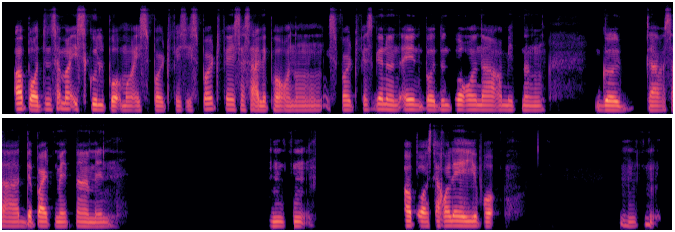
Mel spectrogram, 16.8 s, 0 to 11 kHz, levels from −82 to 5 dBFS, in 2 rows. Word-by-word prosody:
Opo, 155 -5 +7
dun 155 +4 -6
sa 160 - -2
mga 160 - +2
school 145 0 +1
po, - - +2
mga 130 -1 -2
sport 125 -1 -2
fest-sport 130 +5 -3
fest, 145 -2 -2
sasali 125 -1 0
po 125 - +1
ako - - -2
ng 125 +1 -6
sport 140 -1 -4
fest 145 - -6
gano'n. 150 -3 +1
Ayun 145 -1 +3
po, 135 -1 +1
dun 135 +1 -4
po 145 - +4
ako 140 0 +1
nakakamit 135 -1 -2
ng 130 -1 -2 0.9
gold, 130 +2 +4 0.2
tapos 130 -1 -2
sa 130 0 -1
department 130 -1 +2
namin. 120 -1 -2 1.9
Mhm. 130 0 -4 1.1
Opo, 135 -1 +4
sa 135 - -2
kolehiyo 140 -1 +4
po. 130 -1 +2 1.6
Mhm. 150 - -10
130 Hz, 125 wpm, -24 LUFS, 125-140 Hz, 1.9 s, Opo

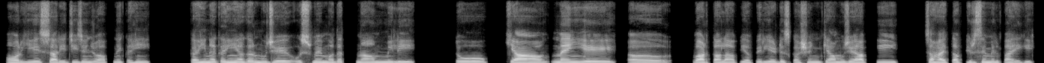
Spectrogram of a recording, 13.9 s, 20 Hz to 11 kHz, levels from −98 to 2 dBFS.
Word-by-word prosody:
और 185 0 +2
ये 190 +2 -2
सारी 190 +2 +2
चीज़ें 205 0 -2
जो 200 - -2
आपने 190 0 -4
कहीं, 175 -1 -3 0.6
कहीं 200 0 +2
न 230 +2 +2
कहीं 225 +1 +2
अगर 225 0 0
मुझे 215 +1 +1
उसमें 225 +1 +1
मदद 205 0 0 0.2
ना 200 0 +1
मिली 185 -4 0 0.6
तो 205 -1 +1 0.3
क्या 200 -1 +5 0.4
मैं 205 0 +4
ये 195 -1 +2 0.2
अ, - - -4 0.8
वार्तालाप 180 -1 +2
या 180 0 -2
फ़िर 185 +2 -6
ये 190 0 0
डिस्कशन 180 +2 -1
क्या 195 -2 +1
मुझे 195 0 0
आपकी 195 +1 -4 0.4
सहायता 190 +1 +2
फ़िर 205 0 -5
से 225 - 0
मिल 210 0 +1
पाएगी? 190 -3 -3
195 Hz, 145 wpm, -23 LUFS, 185-205 Hz, 0.8 s, क्या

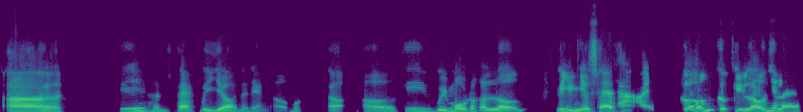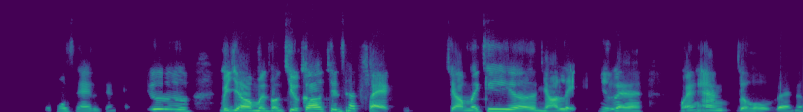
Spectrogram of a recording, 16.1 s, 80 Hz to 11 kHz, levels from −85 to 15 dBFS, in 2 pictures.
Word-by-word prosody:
ờ, 115 -2 +6 0.7
cái 215 - -7 0.2
hình 125 - -8
phạt 125 - +3
bây 150 +1 -3
giờ 125 -3 +4
nó - - -12
đang 175 -3 -14
ở - - -14
mức 235 +3 -15 0.3
ờ, 360 +1 -2 0.2
ở 200 - -4
cái 230 -1 -8
quy 165 0 +2
mô 155 -1 +3
rất 240 - -4
là - - +2
lớn, 130 +3 +3 0.4
ví 205 - +2
dụ - - +2
như 150 +3 +3
xả 150 - +4
thải - - 0 0.3
lớn 275 - +4
cực - - +2
kỳ 140 - +1
lớn 135 +1 +5
như 240 - +2
là - - +4 0.6
Fomosa 165 -1 -8
đi 135 - -14
chẳng 295 - -22
hạn. 315 - -37 0.2
Chứ 200 -3 -1 0.3
bây 145 0 0
giờ 135 -4 +5
mình 125 -2 -1
vẫn - - -1
chưa 155 - 0
có 190 +2 +5
chính 185 -2 -5
sách 240 +1 -2
phạt 345 -1 +4 0.6
cho 135 0 +2
mấy 155 +3 0
cái, 205 -2 +3
ơ, 160 -5 +2
nhỏ 125 - 0
lẻ 485 +3 0 0.3
như 170 -4 -8
là 115 -2 0 0.4
quán - - -3
ăn 145 -3 -1 0.2
đồ 115 -2 -3
và - - +2
nó - - -10
155 Hz, 210 wpm, -21 LUFS, 135-200 Hz, 0.7 s, ờ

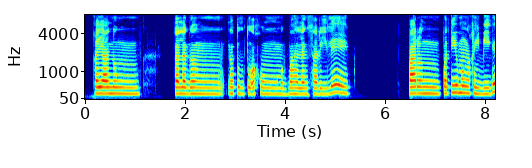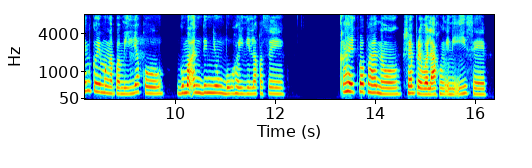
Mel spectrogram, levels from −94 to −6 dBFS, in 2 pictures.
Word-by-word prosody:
Kaya 230 0 +5
nung 220 -1 -2 0.7
talagang 220 -1 +2 0.6
natuto 225 -1 -3
akong 210 -1 -6
magmahal 210 +1 -3
ng 205 - -9
sarili 220 +4 -2 1.2
parang 230 -1 +2
pati 230 +4 0
yung 255 - +1
mga 235 - -1
kaibigan 220 +8 -1
ko 310 - -1
yung 270 -3 +2
mga 225 -1 -2
pamilya 220 +5 -1
ko 230 -1 -1 0.2
gumaan 250 +1 +2
din 255 0 +1
yung 245 -2 +1
buhay 220 0 -3
nila 215 +1 -4
kasi 215 -1 -6 1.1
kahit 285 0 +5
papano 240 -8 +3
syempre 240 -3 +3
wala 200 0 +6
akong 205 0 -6
iniisip. 200 -1 -4
225 Hz, 110 wpm, -25 LUFS, 215-240 Hz, 1.2 s, wala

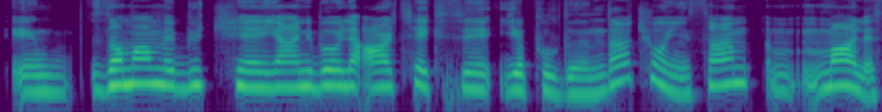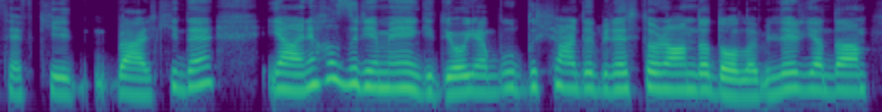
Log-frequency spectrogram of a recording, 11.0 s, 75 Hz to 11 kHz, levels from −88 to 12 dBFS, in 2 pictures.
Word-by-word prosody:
ımm, 190 0 -4 0.2
zaman 260 +5 +4
ve 240 -3 -1
bütçe 250 -1 -2
yani 230 +1 0
böyle 245 0 +3
artı, 235 +4 0
eksi 220 -2 -4
yapıldığında 195 - -3
çoğu 305 -7 -2
insan 245 +9 -2 0.3
m - - -8
maalesef 190 -8 +1
ki 180 -3 -3
b 275 - -13
belki 180 +5 0
de 255 +4 +2 0.3
yani, 215 +1 +3
hazır 270 -2 +1
yemeğe 225 -1 +2
gidiyor. 185 -1 +1
Ya, 190 -1 -1
bu 220 -1 -5
dışarıda 225 -2 -1
bir 210 - -3
restoranda 210 -2 +2
da - - +6
olabilir 170 +7 +1
ya 210 -1 -1
da, 205 -1 +4
220 Hz, 165 wpm, -25 LUFS, 195-240 Hz, 0.3 s, da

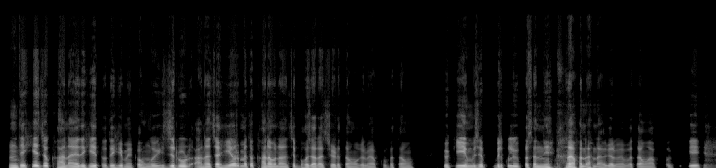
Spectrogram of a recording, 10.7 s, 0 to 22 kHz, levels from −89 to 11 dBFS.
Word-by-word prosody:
हुँ, 150 -1 +6
देखिए 170 +6 +6
जो 190 - +7
ख़ाना 140 -5 -2
है, 140 -2 +2
देखिए 135 -1 +3
तो 125 -1 -9
देखिए 120 0 -2
मैं 115 0 -8
कहूँगा 120 +2 -4
कि 130 - -7
ज़रूर 130 +1 +3
आना 130 +1 0
चाहिए। 130 +4 +1
और 185 - +5
मैं 185 - 0
तो 180 - 0
ख़ाना 140 -4 0
बनाने 120 -2 -3
से - - -3
बहुत 125 0 -4
ज़्यादा 115 -1 0
चिढ़ता 115 -1 -7
हूँ 110 0 -9
अगर 115 - -10
मैं 115 0 -10
आपको 110 +1 -15
बताऊँ। 115 0 -13 0.5
क्योंकि 155 +2 +2
मुझे 145 0 -1 0.2
बिल्कुल 150 +2 -2
भी 140 - +2
पसंद 125 0 -1
नहीं 120 -1 +2
है - - -9
ख़ाना 130 +1 +6
बनाना 125 -2 -3
अगर 130 -1 -4
मैं 125 -1 -12
बताऊँ 120 0 -9
आपको। 120 +3 -17
क्योंकि 165 +3 -6
130 Hz, 235 wpm, -24 LUFS, 120-140 Hz, 0.5 s, जो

